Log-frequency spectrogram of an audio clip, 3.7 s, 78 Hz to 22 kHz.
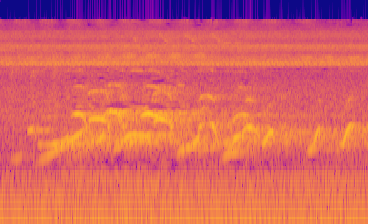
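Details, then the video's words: Agile gibbons in the high canopy of Sumatra's Harapan rainforest give the great call around 5 a.m., a female-led duet with a male of rapid, swooping whoops that rise and fall over a steady insect drone. "Indonesia: Gibbons sing "great call" in Sumatran rainforest"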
